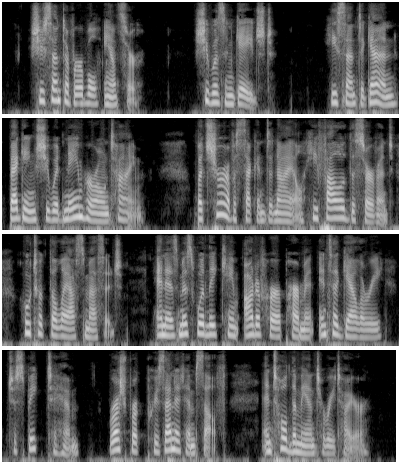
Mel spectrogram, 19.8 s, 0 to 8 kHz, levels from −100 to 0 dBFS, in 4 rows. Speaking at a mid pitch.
No: high, 195 Hz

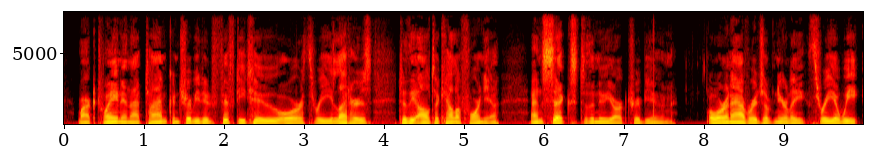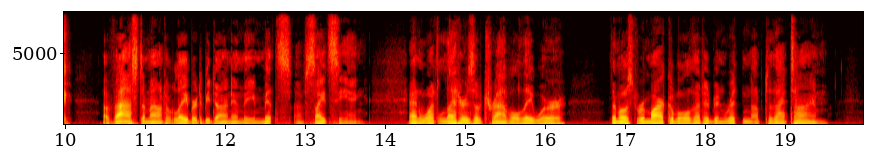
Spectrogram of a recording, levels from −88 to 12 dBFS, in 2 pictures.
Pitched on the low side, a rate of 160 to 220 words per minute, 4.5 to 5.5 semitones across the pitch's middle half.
Yes: low, 105 Hz; average, 185 wpm; average, 5.1 semitones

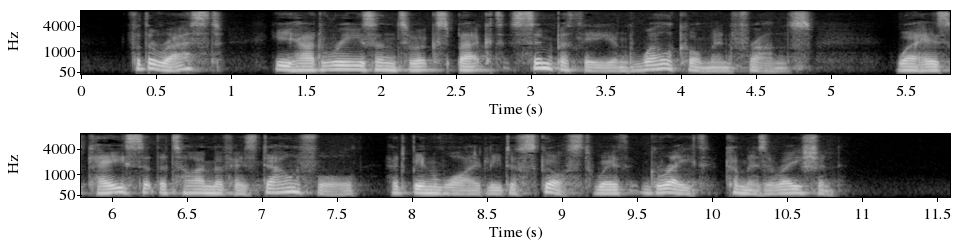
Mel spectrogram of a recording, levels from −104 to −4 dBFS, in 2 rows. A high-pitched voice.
No: low, 125 Hz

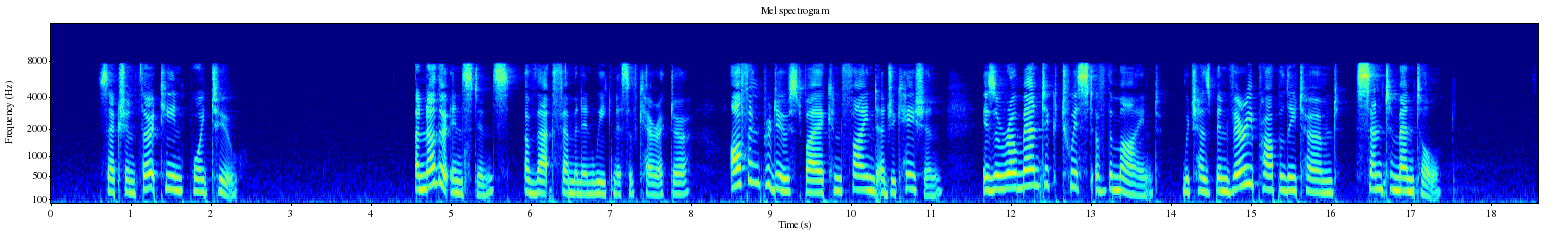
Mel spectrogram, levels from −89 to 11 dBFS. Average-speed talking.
No: slow, 95 wpm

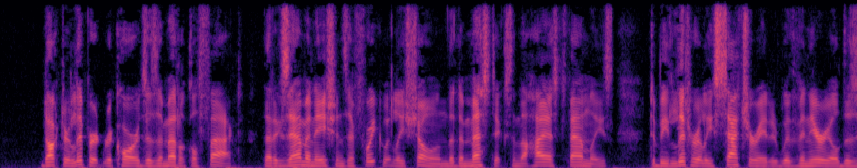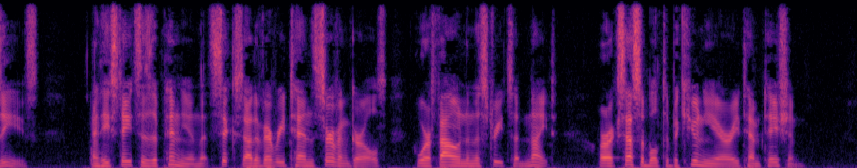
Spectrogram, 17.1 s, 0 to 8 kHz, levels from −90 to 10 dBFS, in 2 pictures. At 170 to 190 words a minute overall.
Yes: average, 180 wpm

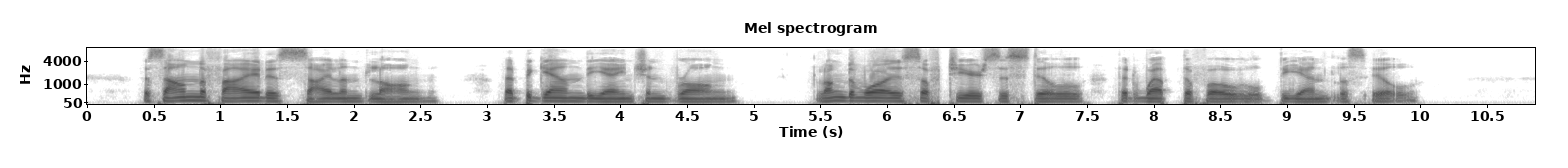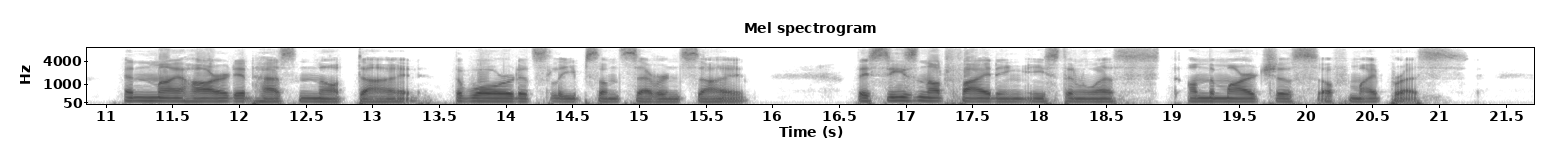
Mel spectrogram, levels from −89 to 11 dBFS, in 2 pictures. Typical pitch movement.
No: narrow, 1.8 semitones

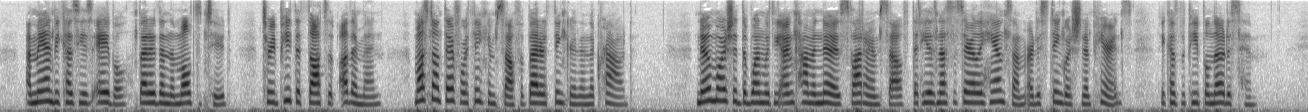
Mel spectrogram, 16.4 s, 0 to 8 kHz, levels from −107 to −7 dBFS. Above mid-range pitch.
Yes: very high, 255 Hz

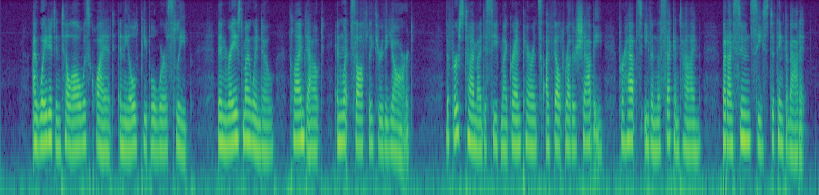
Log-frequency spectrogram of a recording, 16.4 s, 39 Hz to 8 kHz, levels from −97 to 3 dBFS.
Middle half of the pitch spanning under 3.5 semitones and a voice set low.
No: average, 2.8 semitones; medium, 155 Hz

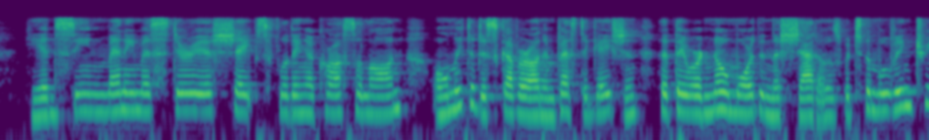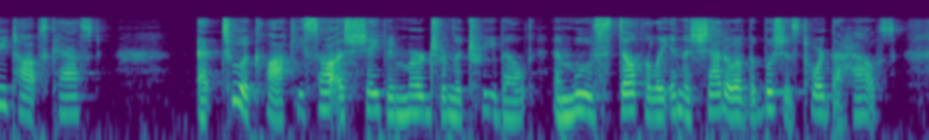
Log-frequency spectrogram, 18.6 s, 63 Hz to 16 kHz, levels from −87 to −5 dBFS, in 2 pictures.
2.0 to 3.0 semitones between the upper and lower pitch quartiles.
Yes: narrow, 2.6 semitones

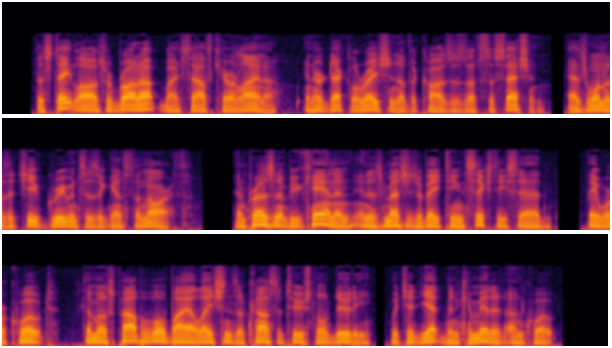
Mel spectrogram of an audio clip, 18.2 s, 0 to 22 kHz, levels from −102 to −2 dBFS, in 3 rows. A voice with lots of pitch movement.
No: average, 3.3 semitones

